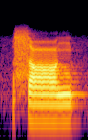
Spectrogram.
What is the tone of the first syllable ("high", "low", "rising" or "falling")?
high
